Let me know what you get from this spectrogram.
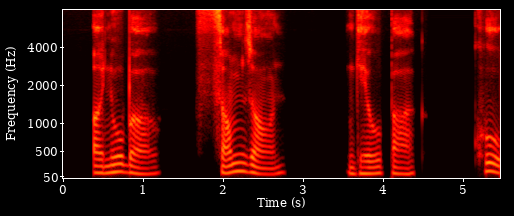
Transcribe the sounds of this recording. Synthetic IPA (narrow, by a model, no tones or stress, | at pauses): ənubʱəw | səmd͡zan | ɡʱewpak | kʰːuː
